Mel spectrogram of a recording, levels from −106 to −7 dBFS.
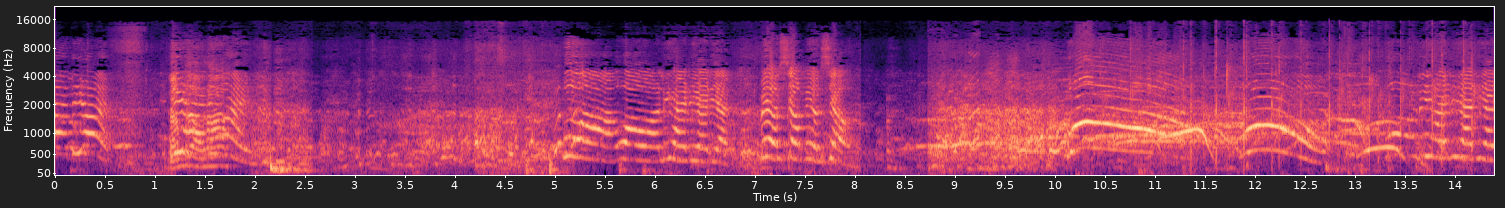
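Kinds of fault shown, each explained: Sudden gain jump: The digital gain was likely switched in a single step with no ramp, as happens when a level setting or bit shift takes effect instantly. The sound and its background noise drop together, about 7 dB lower from 2.57 s to 4.2 s, then about 13 dB lower from 8.06 s to 8.73 s. Each time the level returns to full just as abruptly at the end.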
